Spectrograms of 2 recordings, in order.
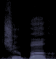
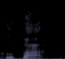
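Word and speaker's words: chuppah: It's not chupa, hoopa. And hoopa, the word, it's either spelled with a CH or with a H, because, and the hoopa, what it means is a covering.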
